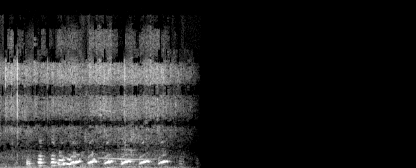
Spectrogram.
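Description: A flock of chickens clucks outdoors in sunshine, a close rhythmic series of clucks for about two seconds before the sound cuts to silence.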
